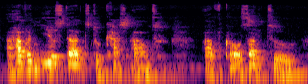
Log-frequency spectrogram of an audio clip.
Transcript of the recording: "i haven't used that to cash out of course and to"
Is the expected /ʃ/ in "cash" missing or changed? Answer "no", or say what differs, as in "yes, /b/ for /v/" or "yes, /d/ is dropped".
yes, /s/ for /ʃ/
